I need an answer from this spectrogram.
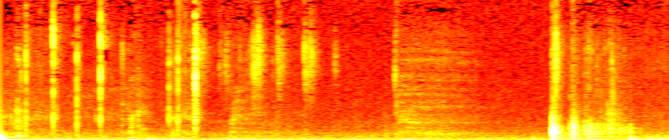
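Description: Three dice rattle and tumble during a tabletop game: a quick run of sharp, light clicks in the first couple of seconds, then a quieter stretch before one louder clack near the end.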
